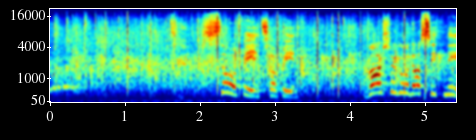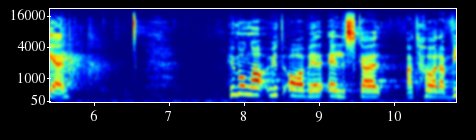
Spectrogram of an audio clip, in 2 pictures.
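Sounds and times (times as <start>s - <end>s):
warm applause from an audience: 0.0s - 6.1s
speech: 2.3s - 3.4s, 4.2s - 5.8s, 7.8s - 10.8s.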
